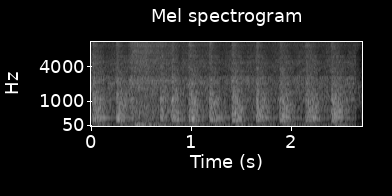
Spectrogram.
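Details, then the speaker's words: 1986 Porsche 944 Lux after sitting unused since last May: starter churns evenly about four beats a second but never fires; owner first suspected sticking injector or low fuel pressure, fault found to be spark plugs; crank no start. "as you can see it doesn't start and today in this video we are going to try and fix that"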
